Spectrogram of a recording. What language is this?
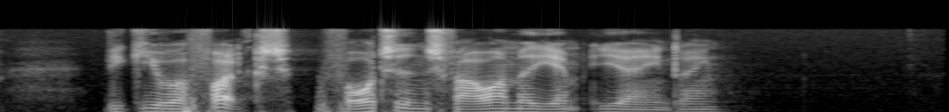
Danish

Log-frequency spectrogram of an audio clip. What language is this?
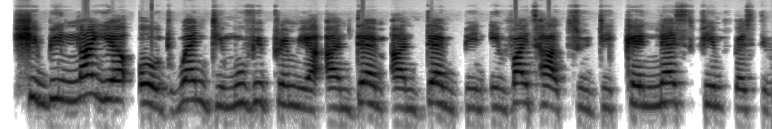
Nigerian Pidgin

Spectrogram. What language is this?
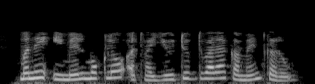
Gujarati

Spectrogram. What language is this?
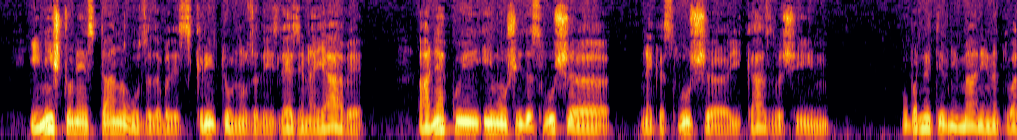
Bulgarian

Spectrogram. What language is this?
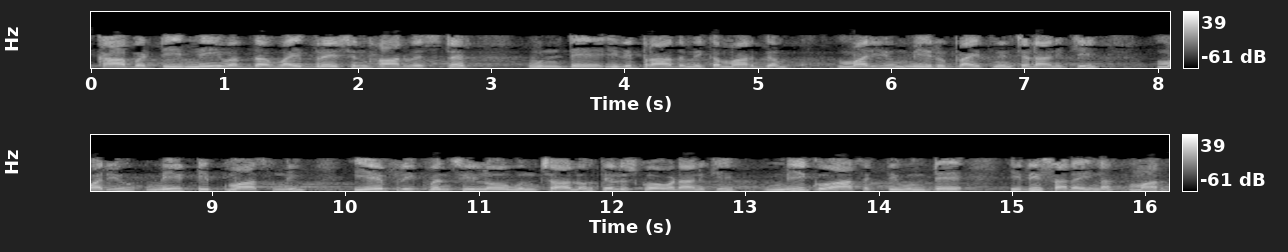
Telugu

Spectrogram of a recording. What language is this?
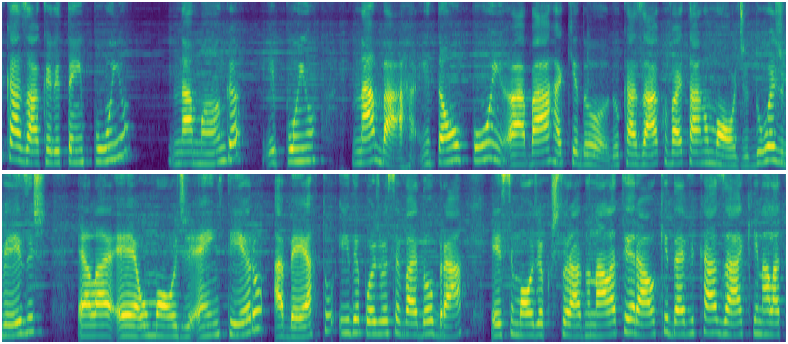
Portuguese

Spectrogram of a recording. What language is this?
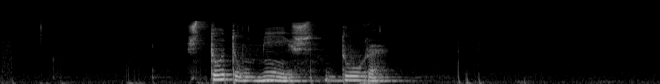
Russian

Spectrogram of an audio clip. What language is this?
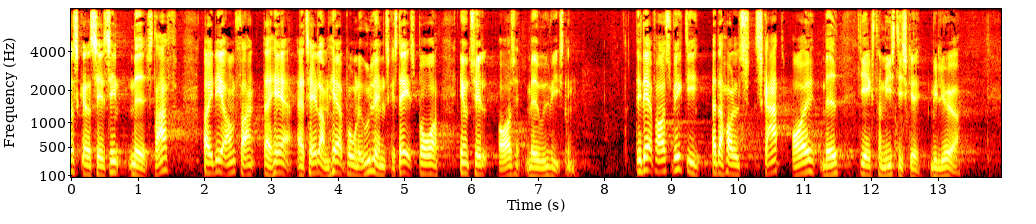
Danish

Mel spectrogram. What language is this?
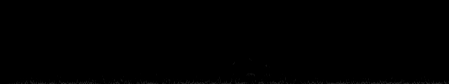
Russian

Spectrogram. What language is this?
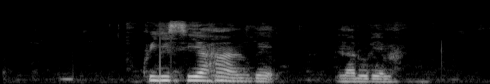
Kinyarwanda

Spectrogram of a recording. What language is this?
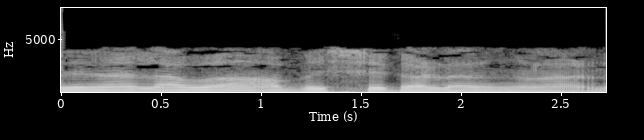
Malayalam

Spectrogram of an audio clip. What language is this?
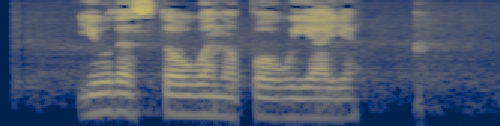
Orizaba Nahuatl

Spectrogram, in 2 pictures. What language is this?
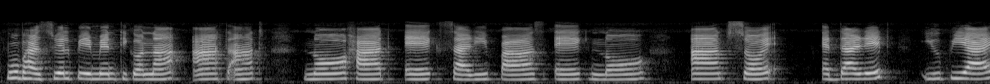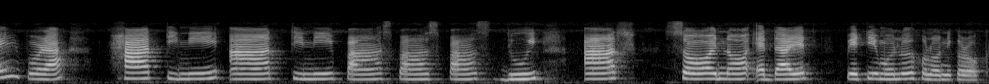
Assamese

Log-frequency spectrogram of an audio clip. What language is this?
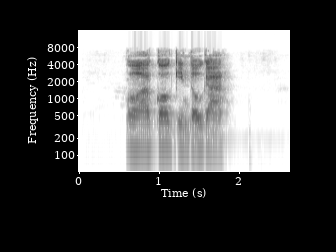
Cantonese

